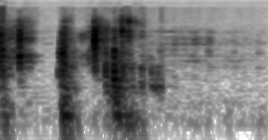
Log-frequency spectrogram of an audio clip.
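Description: A computer keyboard is shoved aside on a desk, making a few quick scraping and clattering bursts close by before everything goes quiet.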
